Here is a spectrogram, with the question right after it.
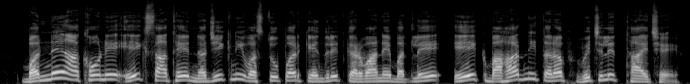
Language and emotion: Gujarati, neutral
